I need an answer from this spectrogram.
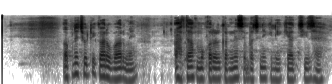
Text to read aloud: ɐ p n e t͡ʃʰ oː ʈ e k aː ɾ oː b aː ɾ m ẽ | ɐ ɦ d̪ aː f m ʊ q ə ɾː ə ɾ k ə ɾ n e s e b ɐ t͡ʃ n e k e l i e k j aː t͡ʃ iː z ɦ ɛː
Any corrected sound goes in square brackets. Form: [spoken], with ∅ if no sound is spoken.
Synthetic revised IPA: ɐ p n e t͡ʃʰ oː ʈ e k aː ɾ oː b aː ɾ m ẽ | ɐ ɦ d̪ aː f m ʊ q ə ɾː ə ɾ k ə ɾ n e s e b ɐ t͡ʃ n e k e l i e k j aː t͡ʃ iː z ɦ ɛː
